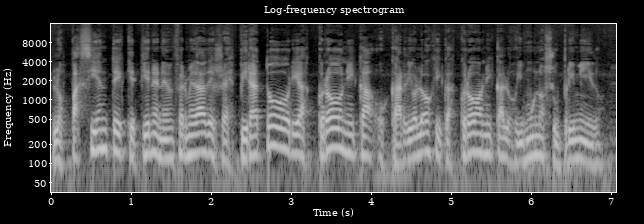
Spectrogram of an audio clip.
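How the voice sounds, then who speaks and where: A man, a lung doctor answering questions in a radio interview, measured and explanatory with frequent fillers. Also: medium pitch. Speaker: pulmonologist guest.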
